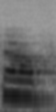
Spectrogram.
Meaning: plot, conspiracy, machination
- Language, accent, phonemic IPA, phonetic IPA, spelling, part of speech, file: Armenian, Eastern Armenian, /dɑv/, [dɑv], դավ, noun, Hy-դավ.ogg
